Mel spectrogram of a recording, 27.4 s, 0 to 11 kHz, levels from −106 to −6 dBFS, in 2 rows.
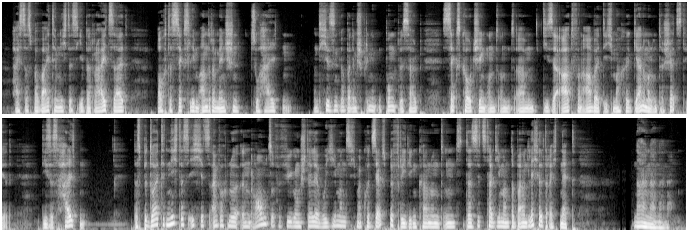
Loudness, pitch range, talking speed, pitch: -19 LUFS, 95-120 Hz, 170 wpm, 105 Hz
